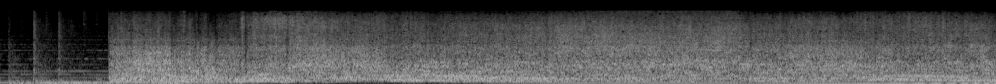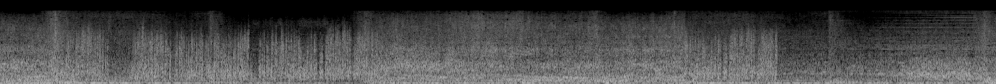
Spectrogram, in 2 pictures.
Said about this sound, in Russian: Кадры пусков ракетных катеров, кораблей, ракет «Калибр». Смотрим.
